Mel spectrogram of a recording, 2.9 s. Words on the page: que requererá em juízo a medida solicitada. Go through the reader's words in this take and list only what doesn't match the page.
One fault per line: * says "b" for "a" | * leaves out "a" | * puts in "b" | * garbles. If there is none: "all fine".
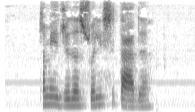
* leaves out "requererá em juízo"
